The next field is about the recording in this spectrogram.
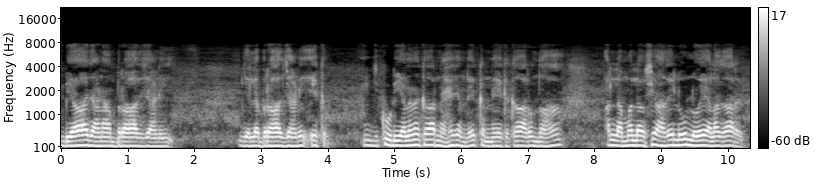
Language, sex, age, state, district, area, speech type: Dogri, male, 30-45, Jammu and Kashmir, Reasi, rural, spontaneous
